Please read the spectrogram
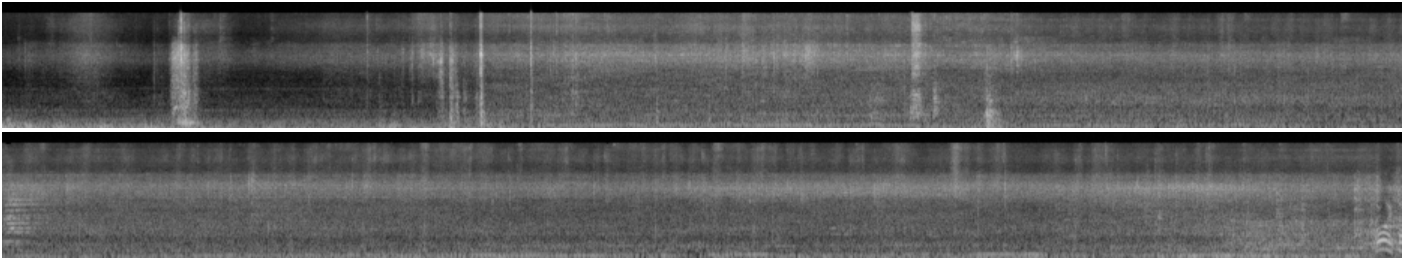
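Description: Steady low hum of a car, with a few sharp knocks scattered through it, the loudest about ten seconds in.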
